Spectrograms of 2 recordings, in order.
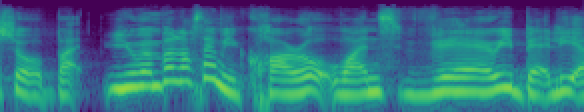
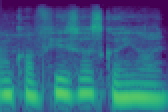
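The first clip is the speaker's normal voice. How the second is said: fading, soft, hushed, confused. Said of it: "我越讲越小声".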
